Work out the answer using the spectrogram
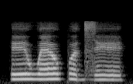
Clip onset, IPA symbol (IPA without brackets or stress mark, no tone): e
